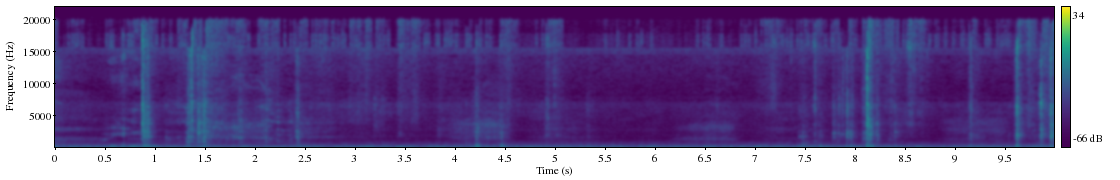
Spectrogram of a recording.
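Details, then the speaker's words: Rechargeable spin scrub brush, after replacing its failed switch with a button salvaged from a DVD player: a few crisp sharp clicks over a low steady hum, button snapping cleanly; normal switch click. "oh yeah hopefully you guys could hear that nice little clicky noise"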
